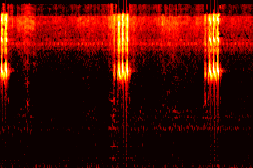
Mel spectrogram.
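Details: A single lonely cricket in a real recording: three short high chirps, each a quick pulsed triple, spaced well apart over a faint low background hum.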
